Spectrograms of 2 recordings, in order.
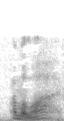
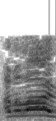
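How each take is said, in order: First: Softly, as a dawning thought; quiet realization. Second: High, very loud exclamation; excited shout. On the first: Boy finds himself unhurt after the fall, quietly stunned. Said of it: "And so I'm thinking". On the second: Boy insists to scolding grandma, high jubilant shout. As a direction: yell it over the scolding. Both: Retold or imitated.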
